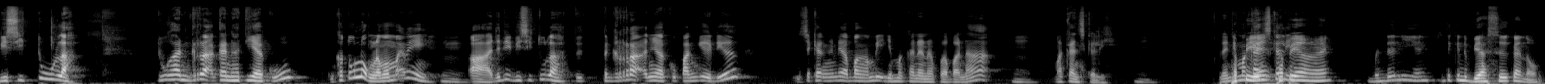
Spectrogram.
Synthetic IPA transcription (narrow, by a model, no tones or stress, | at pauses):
disit̪ulah | t̪uɦanɡəɾaʔkanɦat̪iaku | əŋkawt̪olɔŋlahmamãʔniʔad͡ʒadidisit̪ulah̪t̪əɡəɾaʔɲəakupaŋɡɪldiə | səkaʔŋaŋdiəabaŋambɪʔɲəmakananapəabanaʔ | makansə̥kalḭ | dandiaəmaiaasəkaaliiaŋan | bəndəniankit̪əkənəbiasəkano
